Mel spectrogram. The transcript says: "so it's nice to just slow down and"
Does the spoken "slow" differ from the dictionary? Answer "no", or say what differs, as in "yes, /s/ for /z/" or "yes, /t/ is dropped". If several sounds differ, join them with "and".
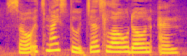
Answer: no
